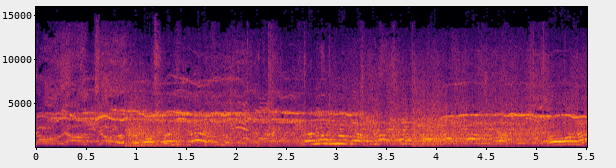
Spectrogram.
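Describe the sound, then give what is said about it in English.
Dense crowd noise from thousands of Kurds demonstrating in the streets of Diyarbakir to mark the anniversary of a Kurdish leader's arrest: a loud, continuous mass of overlapping shouts and voices that holds steady throughout. “The sound there of thousands of Kurds taking to the streets this week in the city of Diyarbakir”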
